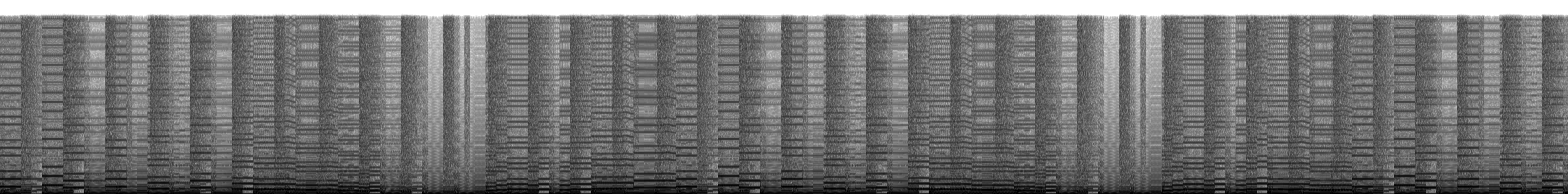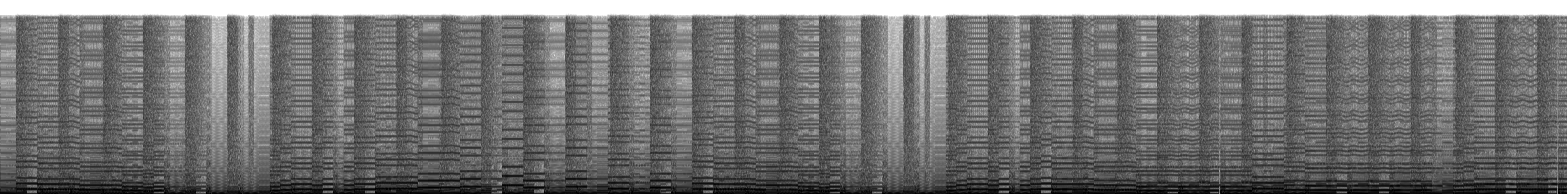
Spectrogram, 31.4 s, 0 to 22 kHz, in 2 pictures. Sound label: 8bit Jersey Club Man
